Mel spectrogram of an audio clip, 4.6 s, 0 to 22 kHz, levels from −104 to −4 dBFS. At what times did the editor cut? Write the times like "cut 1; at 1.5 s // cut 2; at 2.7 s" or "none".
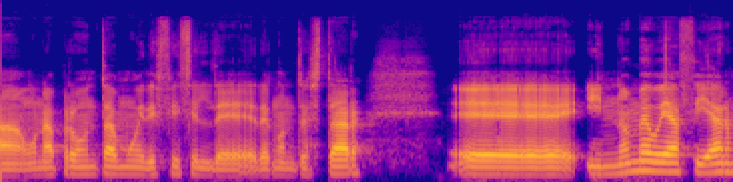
none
